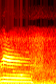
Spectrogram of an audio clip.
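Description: A big calico cat gives a single close, clear meow that rises and then drops off, followed by quiet room noise.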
